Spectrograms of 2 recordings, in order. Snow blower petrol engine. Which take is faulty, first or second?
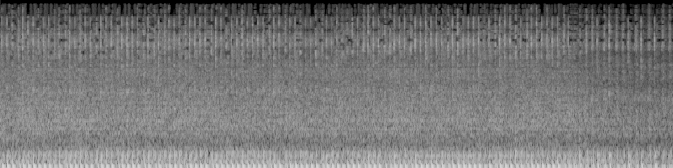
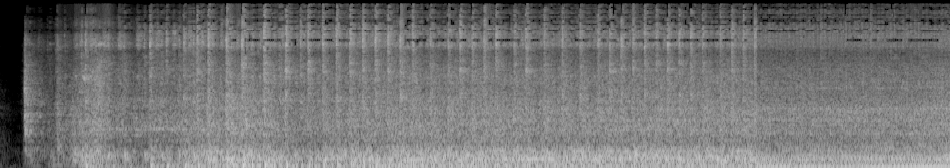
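second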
